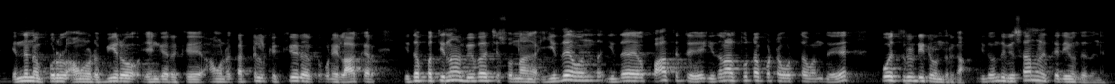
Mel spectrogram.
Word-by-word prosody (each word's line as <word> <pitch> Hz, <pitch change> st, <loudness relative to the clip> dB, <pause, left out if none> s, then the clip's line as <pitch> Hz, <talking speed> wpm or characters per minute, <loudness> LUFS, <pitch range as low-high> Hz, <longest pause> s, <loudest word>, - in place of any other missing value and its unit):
என்னென்ன 155 Hz, +1 st, +4 dB
பொருள். 145 Hz, 0 st, +4 dB
அவங்களுடைய 125 Hz, -3 st, +1 dB
பீரோ 150 Hz, -2 st, +5 dB, 0.2 s
எங்க 125 Hz, 0 st, -2 dB
இருக்கு? 115 Hz, +1 st, -3 dB
அவங்களோட 125 Hz, 0 st, -5 dB
கட்டிலுக்கு 145 Hz, +5 st, -4 dB
கீழே 165 Hz, -2 st, +3 dB
இருக்கக்கூடிய 130 Hz, -4 st, -3 dB
லாக்கர், -, -, 0 dB, 0.3 s
இத 175 Hz, -, +5 dB
பத்தில்லாம் 180 Hz, +2 st, +2 dB
விவரிச்சு 170 Hz, +1 st, +2 dB
சொன்னாங்க. 135 Hz, -4 st, 0 dB, 0.2 s
இத 185 Hz, -, 0 dB, 0.2 s
வந்து 180 Hz, 0 st, -4 dB
இத 165 Hz, -, -1 dB, 0.3 s
பார்த்துட்டு, 190 Hz, -8 st, -1 dB, 0.2 s
இதனால 180 Hz, +4 st, +2 dB
தூண்டப்பட்ட 185 Hz, -2 st, -3 dB
ஒருத்தன் 145 Hz, -1 st, -5 dB
வந்து, 125 Hz, -4 st, -6 dB, 0.5 s
போய் 185 Hz, 0 st, +5 dB
திருடிட்டு 165 Hz, -5 st, +1 dB
வந்திருக்கான். 115 Hz, -2 st, -7 dB
இது 130 Hz, -, -9 dB
வந்து 165 Hz, -3 st, 0 dB
விசாரணையில 180 Hz, 0 st, -1 dB
தெரிய 130 Hz, -1 st, +1 dB
வந்ததுங்க. 100 Hz, -2 st, -10 dB
145 Hz, 165 wpm, -22 LUFS, 125-175 Hz, 0.5 s, பீரோ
